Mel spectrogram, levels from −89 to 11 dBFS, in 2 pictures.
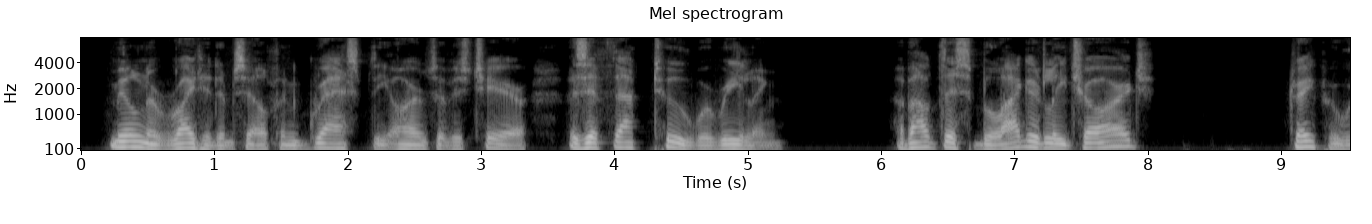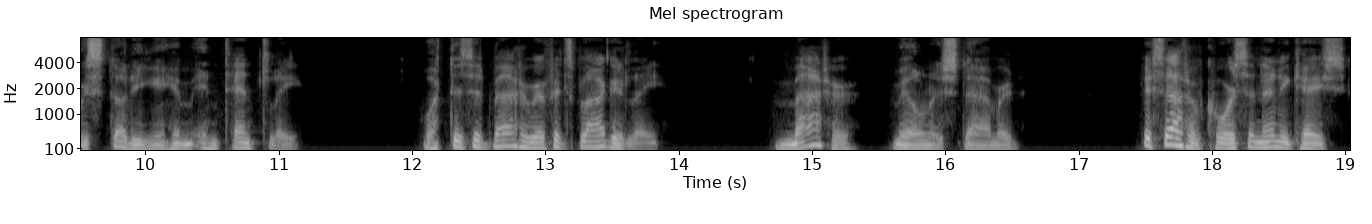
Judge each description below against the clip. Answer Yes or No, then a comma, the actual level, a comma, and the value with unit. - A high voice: No, low, 115 Hz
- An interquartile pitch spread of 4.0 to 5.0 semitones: Yes, average, 4.7 semitones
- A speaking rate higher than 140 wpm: No, slow, 135 wpm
